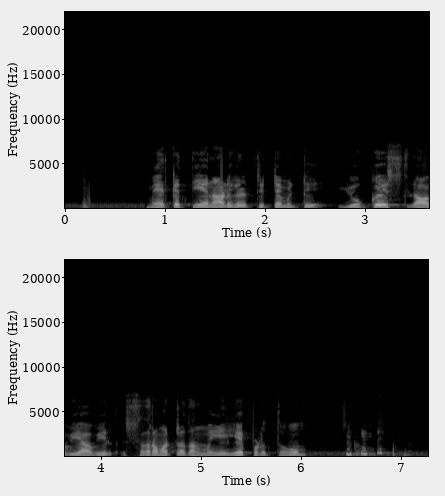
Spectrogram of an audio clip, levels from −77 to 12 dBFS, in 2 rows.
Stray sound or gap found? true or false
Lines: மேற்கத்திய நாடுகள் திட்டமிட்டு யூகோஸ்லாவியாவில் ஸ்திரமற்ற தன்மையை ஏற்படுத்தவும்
true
